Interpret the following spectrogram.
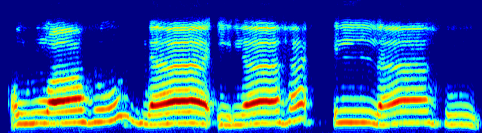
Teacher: یہاں پر حمزہ کی ساؤنڈ کو آپ نے پرومیننٹ رکھنا ہے، ٹھیک ہے. اور لام جلالہ ہے، اس سے پہلے زبر آ رہا ہے تو لام جلالہ کو ہم موٹا پڑھیں گے. کھڑی زبر ہے تو کاؤنٹ اسٹریچ بھی ہوگا.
